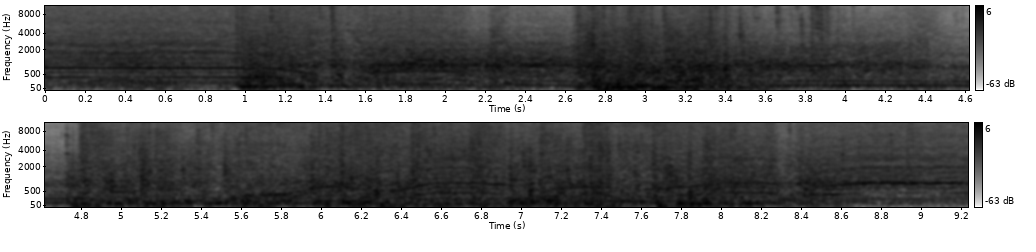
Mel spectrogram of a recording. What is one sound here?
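Tyres skid and scrape as a car slides off the road.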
